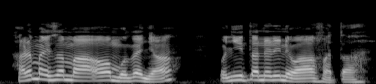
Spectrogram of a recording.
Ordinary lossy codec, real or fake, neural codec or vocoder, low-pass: none; real; none; 7.2 kHz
